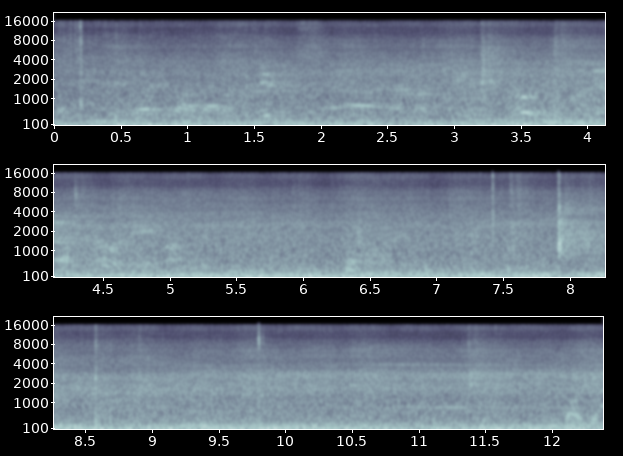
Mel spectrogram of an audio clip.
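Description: Steady low rumble of room noise with faint voices in the background, and a single sharp click about eight seconds in.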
